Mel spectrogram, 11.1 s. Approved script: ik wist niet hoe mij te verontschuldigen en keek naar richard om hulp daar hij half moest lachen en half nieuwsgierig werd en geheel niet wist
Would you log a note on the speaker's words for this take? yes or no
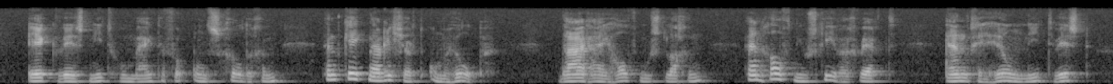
no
